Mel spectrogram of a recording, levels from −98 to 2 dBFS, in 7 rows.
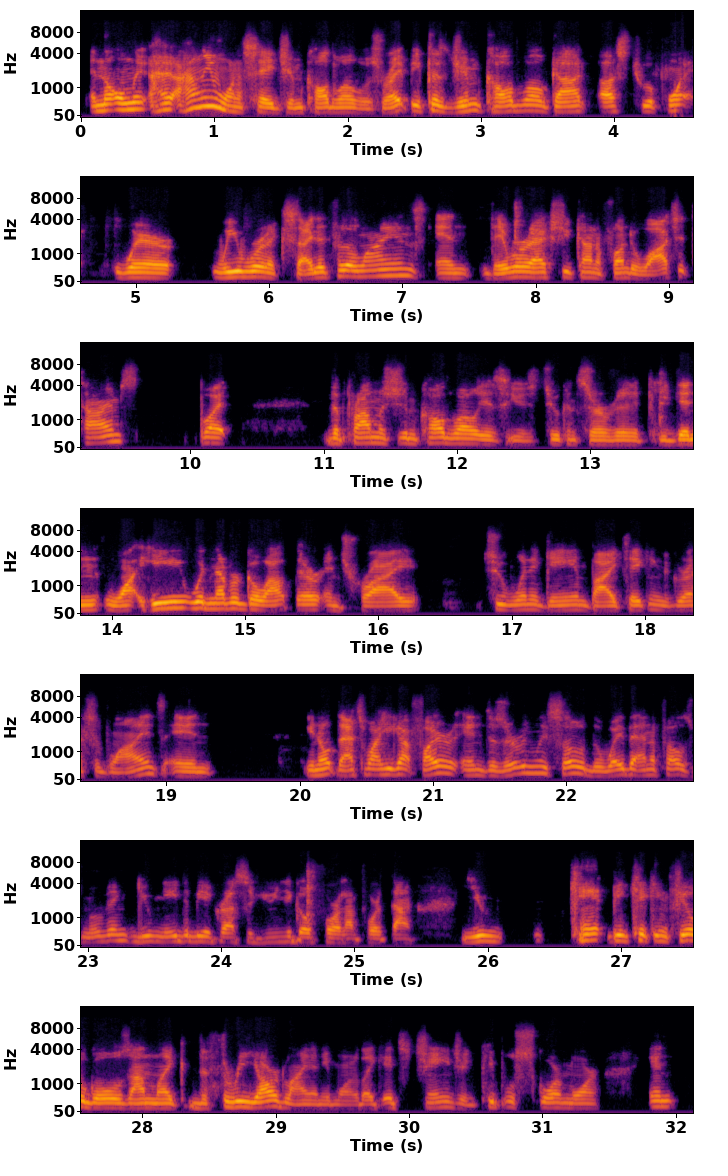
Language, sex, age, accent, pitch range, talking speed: English, male, 20-39, American, 120-150 Hz, 220 wpm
